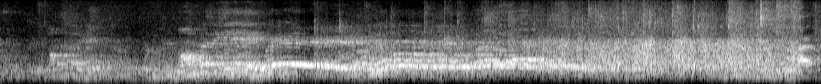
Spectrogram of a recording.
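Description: A crowd in a talk audience cheers and claps, swelling after a couple of seconds into a steady, broad roar under a speaking voice.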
